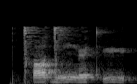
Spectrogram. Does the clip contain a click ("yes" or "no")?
yes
